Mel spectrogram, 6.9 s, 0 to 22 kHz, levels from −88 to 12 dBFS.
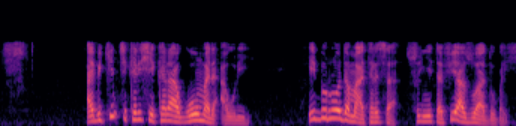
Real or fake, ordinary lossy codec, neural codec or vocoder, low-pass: real; none; none; 5.4 kHz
